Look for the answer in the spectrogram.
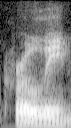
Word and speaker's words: Crowley: And so, you know, like I mentioned, I got that Rigardi book, and then eventually got some of Crowley, whatever you want to say, right? – If you think me holy, if you think me holy, call me Crowley.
